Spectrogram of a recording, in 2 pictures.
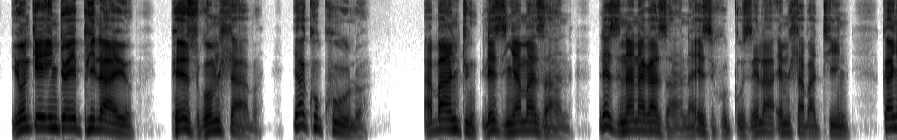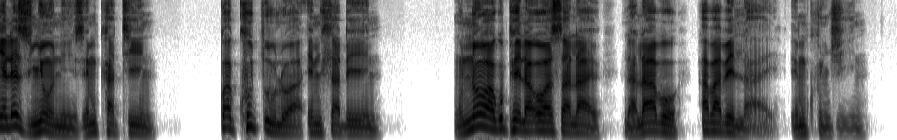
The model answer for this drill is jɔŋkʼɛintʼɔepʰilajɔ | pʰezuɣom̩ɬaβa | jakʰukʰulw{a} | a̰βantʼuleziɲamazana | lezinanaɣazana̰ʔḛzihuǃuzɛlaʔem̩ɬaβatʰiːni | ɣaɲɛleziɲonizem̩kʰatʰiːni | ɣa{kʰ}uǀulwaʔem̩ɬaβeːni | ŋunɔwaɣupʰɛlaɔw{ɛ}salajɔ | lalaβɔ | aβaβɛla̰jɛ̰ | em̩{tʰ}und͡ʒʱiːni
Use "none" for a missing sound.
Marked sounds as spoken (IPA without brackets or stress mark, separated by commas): a, kʰ, a, kʰ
